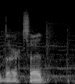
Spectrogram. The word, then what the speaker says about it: Darkseid: So, like, he could, like, just send his entity into, the last intergalactic adventure has to do with Darkseid. – Darkseid? – Darkseid. – Darkseid. – Definitely spelled like seed. – It's still Darkseid.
